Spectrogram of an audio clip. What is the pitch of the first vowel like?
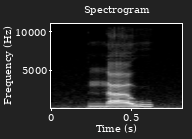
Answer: rising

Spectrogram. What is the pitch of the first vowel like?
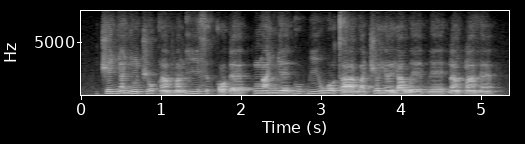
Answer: high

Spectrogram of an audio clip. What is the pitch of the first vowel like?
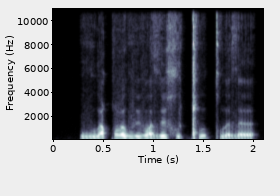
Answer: rising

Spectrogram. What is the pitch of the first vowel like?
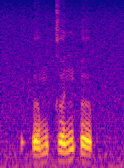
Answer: rising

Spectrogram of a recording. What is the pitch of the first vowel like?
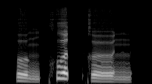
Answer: low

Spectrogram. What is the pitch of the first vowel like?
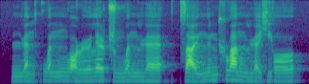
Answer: low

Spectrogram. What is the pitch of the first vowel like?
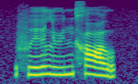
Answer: rising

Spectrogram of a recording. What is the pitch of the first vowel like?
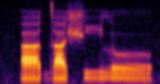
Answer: low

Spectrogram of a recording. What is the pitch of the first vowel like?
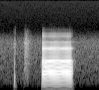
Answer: high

